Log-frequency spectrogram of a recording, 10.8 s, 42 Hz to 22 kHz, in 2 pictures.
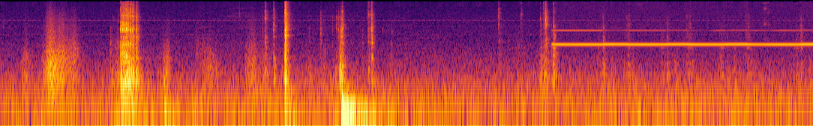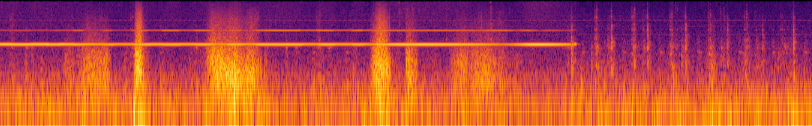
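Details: Geo Metro three-cylinder on weak jumper packs, 65°F: scattered key clicks and jangling under a steady warning chime, no cranking at all; owner fears a bad starter, says winter key-clicking eventually got it cranking.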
